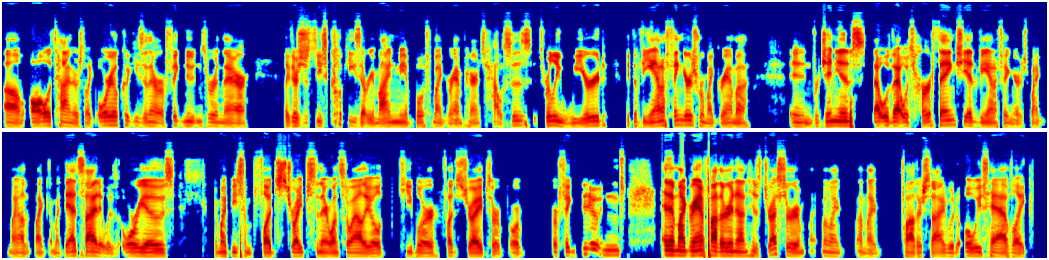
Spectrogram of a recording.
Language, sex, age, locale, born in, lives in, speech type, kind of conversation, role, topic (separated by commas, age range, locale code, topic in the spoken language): English, male, 55-59, en-US, United States, United States, conversation, podcast, guest, How do shared experiences and memories make certain meals more meaningful?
